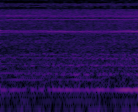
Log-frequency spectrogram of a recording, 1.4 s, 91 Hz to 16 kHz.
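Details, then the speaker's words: RC ERA C190 Airbus H145 RC helicopter hovering before repair: steady high gear whine with a rough, raspy edge, erratic and unstable flight from heavy vibration that also upsets the gyro; damaged main gear. "You hear that? Very erratic. Lots of vibrations to the point that it's not staying stable."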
